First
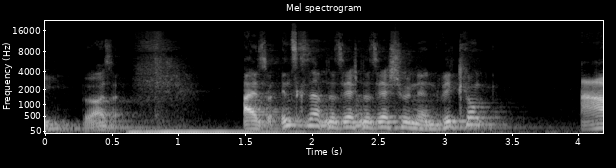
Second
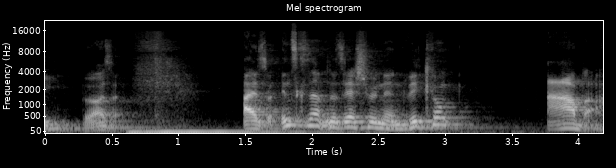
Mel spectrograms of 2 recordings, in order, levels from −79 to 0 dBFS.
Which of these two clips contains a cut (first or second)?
first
